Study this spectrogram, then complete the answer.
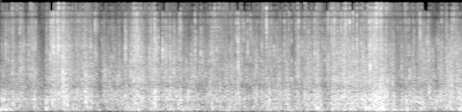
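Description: A plastic trash bag crinkles and rustles continuously and fairly close up in a storage unit, with dense irregular crackling and no talk.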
